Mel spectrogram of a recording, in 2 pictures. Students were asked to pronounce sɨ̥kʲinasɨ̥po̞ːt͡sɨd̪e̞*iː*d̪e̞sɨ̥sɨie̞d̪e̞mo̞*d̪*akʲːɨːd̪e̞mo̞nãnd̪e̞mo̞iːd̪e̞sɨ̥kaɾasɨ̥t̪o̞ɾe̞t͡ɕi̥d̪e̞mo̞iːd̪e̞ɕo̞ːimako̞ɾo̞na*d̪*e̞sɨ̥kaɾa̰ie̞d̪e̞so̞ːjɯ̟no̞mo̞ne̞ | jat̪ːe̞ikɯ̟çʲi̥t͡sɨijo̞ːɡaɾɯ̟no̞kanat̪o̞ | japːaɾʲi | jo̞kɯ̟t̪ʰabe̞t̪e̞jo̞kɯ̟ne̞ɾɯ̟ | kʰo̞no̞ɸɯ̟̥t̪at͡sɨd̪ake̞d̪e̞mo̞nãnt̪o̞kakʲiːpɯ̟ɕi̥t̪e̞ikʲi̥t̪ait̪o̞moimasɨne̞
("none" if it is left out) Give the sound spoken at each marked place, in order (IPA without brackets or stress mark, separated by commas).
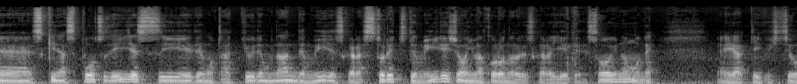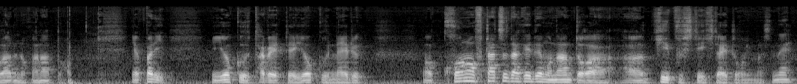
iː, t̪, d̪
